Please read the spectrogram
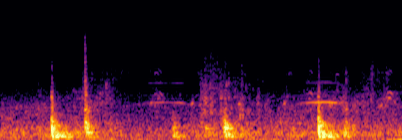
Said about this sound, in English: Oh, there's the police boat.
